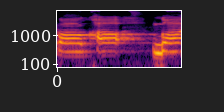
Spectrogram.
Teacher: সেগুলো কিন্তু দীর্ঘভাবে উচ্চারণ করতে পারবো না যেমন ক খ গ এগুলো কিন্তু থেমে যাচ্ছে আমরা কিন্তু অনেকক্ষণ উচ্চারণ করতে পারছি না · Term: রুদ্ধদল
